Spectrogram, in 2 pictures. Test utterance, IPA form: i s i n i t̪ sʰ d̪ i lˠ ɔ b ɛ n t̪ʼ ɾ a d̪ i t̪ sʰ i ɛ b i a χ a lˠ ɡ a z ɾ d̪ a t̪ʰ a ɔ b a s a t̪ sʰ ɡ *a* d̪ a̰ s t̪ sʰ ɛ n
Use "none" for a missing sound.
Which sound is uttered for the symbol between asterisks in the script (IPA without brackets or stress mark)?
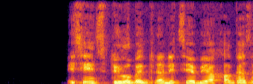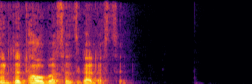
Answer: a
